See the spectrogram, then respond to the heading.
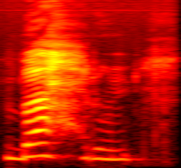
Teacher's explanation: ہا کی آواز درمیانے حلق سے رگڑ کھا کر نکلتی ہے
